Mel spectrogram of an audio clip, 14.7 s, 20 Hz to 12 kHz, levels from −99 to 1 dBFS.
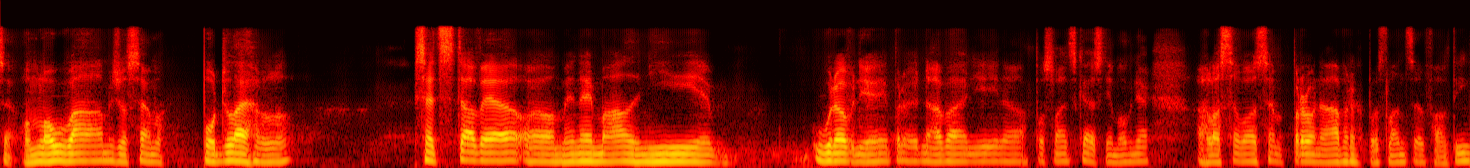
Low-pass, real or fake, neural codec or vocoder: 7.2 kHz; fake; codec, 16 kHz, 1 kbps, X-Codec, WavLM features, trained on Multilingual LibriSpeech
